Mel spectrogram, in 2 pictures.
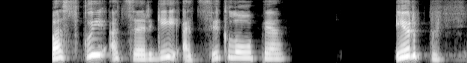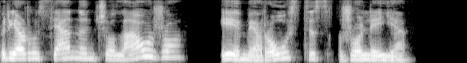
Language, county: Lithuanian, Klaipėda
